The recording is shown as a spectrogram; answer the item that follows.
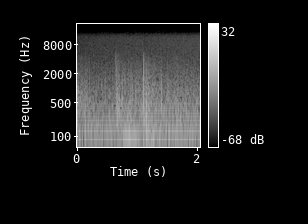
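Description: Faint hum and hiss of an old film soundtrack, with two or three soft, sharp clicks about half a second apart partway through.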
